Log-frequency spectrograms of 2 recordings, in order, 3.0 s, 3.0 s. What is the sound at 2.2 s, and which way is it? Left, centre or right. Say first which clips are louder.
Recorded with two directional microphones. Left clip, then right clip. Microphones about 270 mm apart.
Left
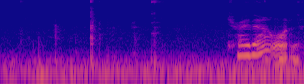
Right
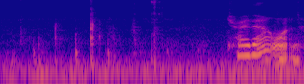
Speech: right 5 dB; centre.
